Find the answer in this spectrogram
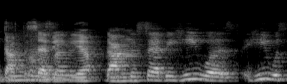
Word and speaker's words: Sebi: Even the doctor, how you say his name, Sebi? Dr. Sebi, yeah.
